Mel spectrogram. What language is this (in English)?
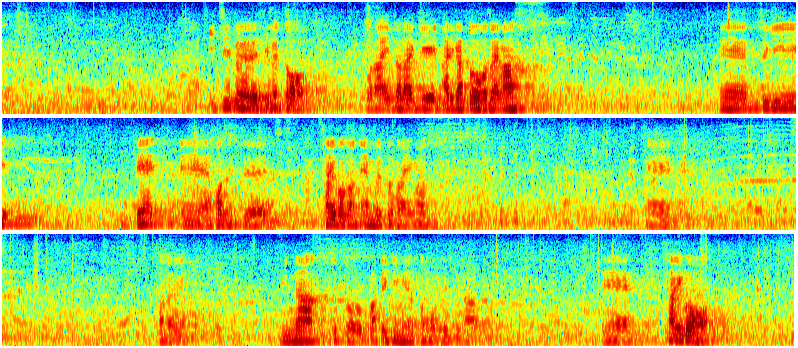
Japanese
